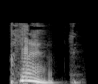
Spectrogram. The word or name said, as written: clept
